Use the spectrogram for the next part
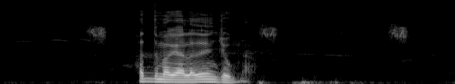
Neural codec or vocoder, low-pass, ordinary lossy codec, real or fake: none; 19.8 kHz; none; real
